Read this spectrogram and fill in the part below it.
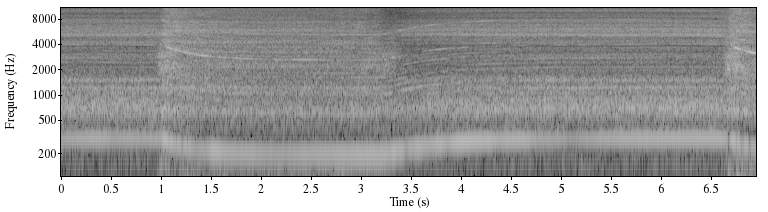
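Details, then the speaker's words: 12 V air pump on its supplied power adapter: steady motor hum drops lower under airflow, then climbs higher when the outlet is covered and the motor has less load. Air pump motor speeding up with outlet blocked. "now if i cover this up and stop any airflow the motor gonna get less load that's"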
